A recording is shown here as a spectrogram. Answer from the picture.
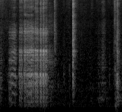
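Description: Rustling movement as a person turns in an office chair toward the desk, then two sharp clicks of a computer mouse about half a second apart.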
